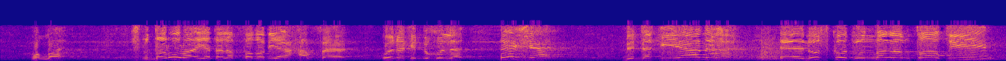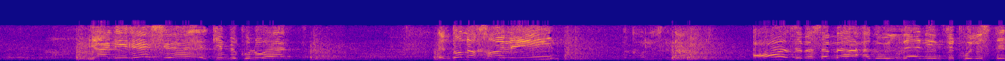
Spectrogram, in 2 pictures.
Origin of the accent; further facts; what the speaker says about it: Libya; كانت بلادنا ليبيا أليست بلاد المسلمين؟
